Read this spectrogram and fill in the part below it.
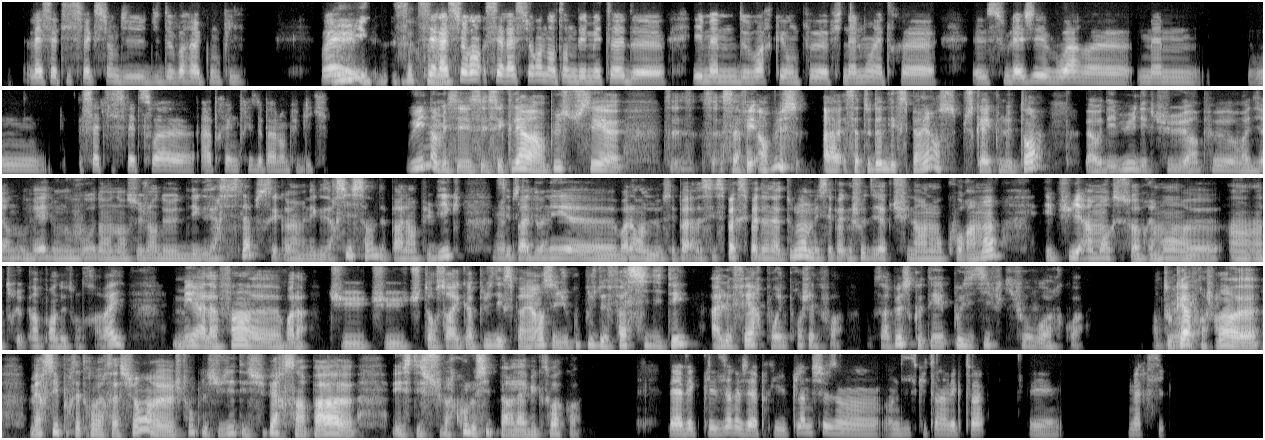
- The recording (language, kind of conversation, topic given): French, podcast, Quelles astuces pour parler en public sans stress ?
- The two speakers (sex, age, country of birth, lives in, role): female, 30-34, France, France, host; male, 30-34, France, France, guest
- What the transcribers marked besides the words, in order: tapping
